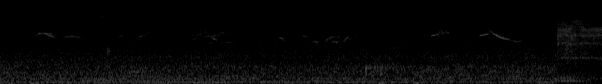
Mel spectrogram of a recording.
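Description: Faint outdoor ambience of a forested mountain valley with small birds chirping, a dozen or so short high chirps. Near the end a louder, steady insect buzz of crickets or cicadas starts up.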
